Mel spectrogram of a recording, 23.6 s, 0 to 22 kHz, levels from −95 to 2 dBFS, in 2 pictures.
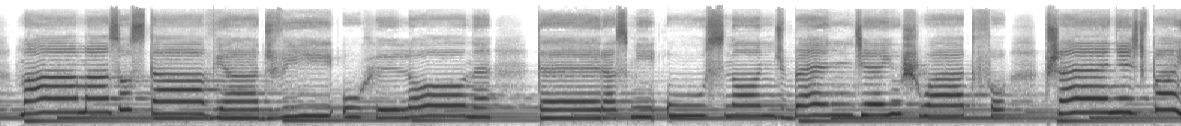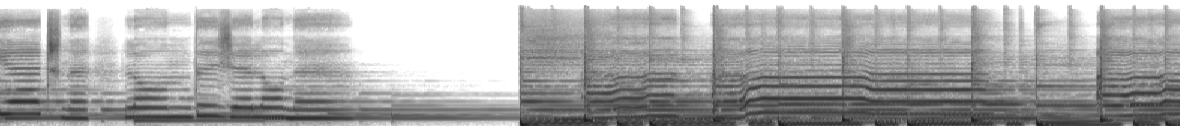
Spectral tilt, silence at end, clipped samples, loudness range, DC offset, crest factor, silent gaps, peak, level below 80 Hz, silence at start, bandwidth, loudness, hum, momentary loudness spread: -5.5 dB/octave; 0 s; under 0.1%; 5 LU; under 0.1%; 14 dB; none; -4 dBFS; -30 dBFS; 0 s; 18 kHz; -19 LUFS; none; 10 LU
